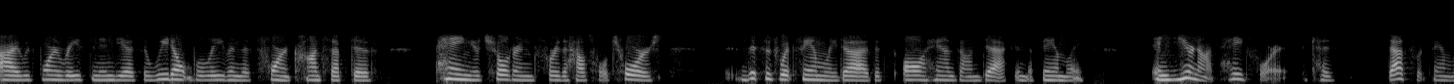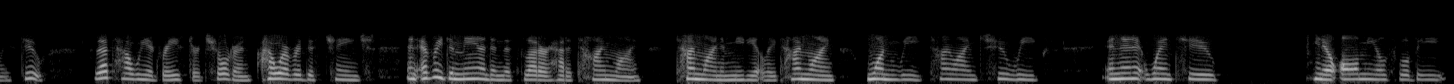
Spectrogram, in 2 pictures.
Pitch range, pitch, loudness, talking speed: 200-245 Hz, 215 Hz, -30 LUFS, 175 wpm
